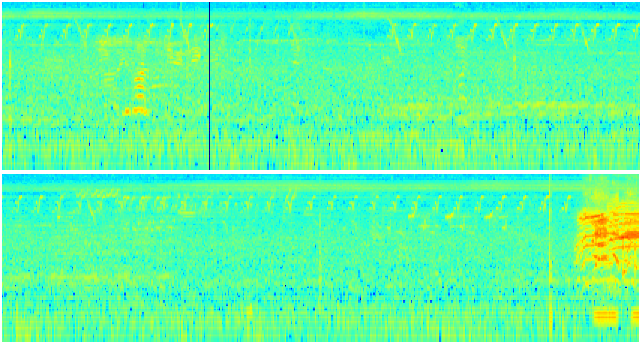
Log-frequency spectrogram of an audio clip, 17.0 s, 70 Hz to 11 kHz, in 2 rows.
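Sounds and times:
bird chirping quickly: 4.9 - 16.6.

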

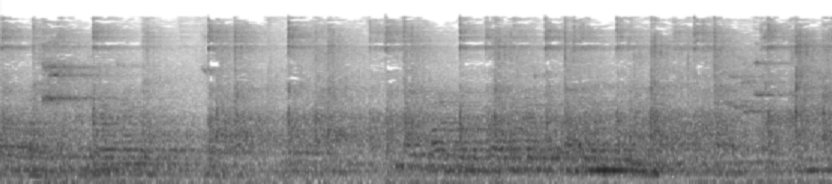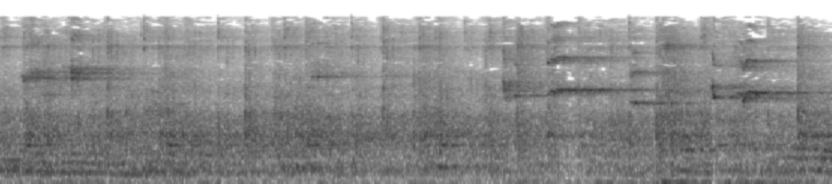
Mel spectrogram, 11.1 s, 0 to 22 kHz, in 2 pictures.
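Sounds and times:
table tennis balls clicking: 0.0 - 11.0.

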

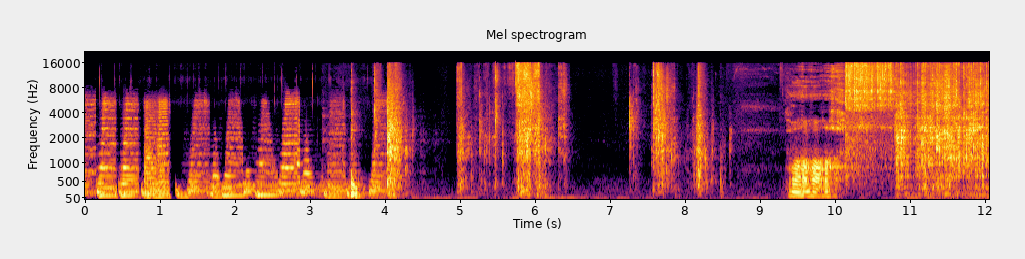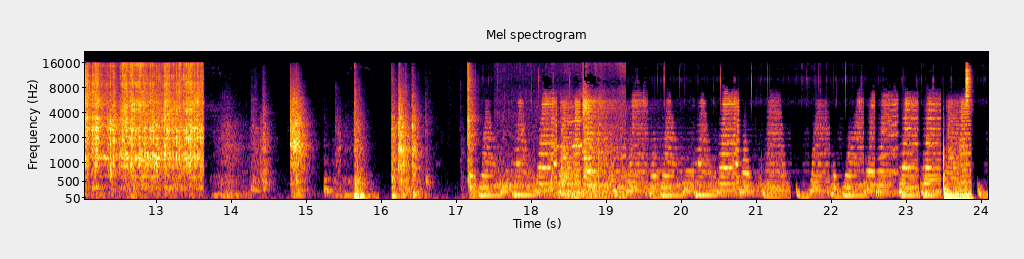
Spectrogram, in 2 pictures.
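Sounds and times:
background music with a beat: 0.0 - 3.9, 19.2 - 24.0
coffee beans in hand grinder: 10.1 - 13.7.

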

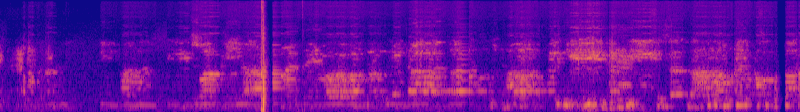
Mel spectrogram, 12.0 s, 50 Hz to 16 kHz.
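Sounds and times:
music with singing voice: 0.3 - 12.0.

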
